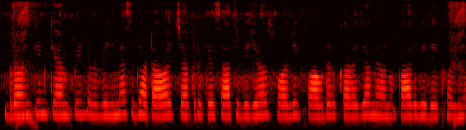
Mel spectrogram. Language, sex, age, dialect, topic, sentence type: Bhojpuri, female, 18-24, Southern / Standard, banking, statement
